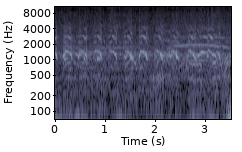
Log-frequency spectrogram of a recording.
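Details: Early-morning gulls in the rain, giving quick runs of short nasal calls that each rise then drop. They come about three a second with fairly even spacing, over constant rain hiss.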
